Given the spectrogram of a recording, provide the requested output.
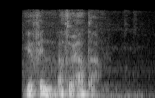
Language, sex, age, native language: Icelandic, male, 50-59, Icelandic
